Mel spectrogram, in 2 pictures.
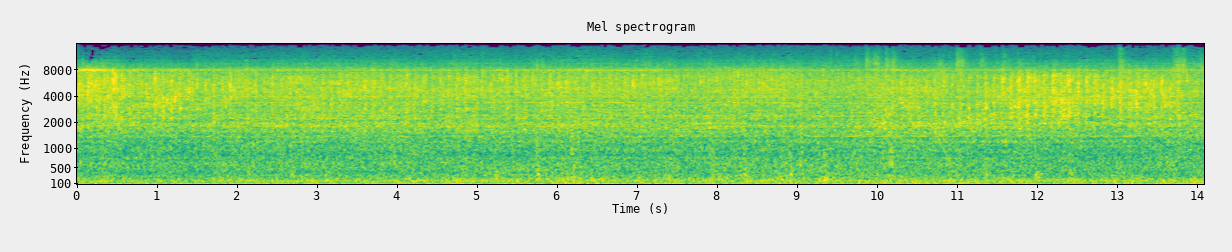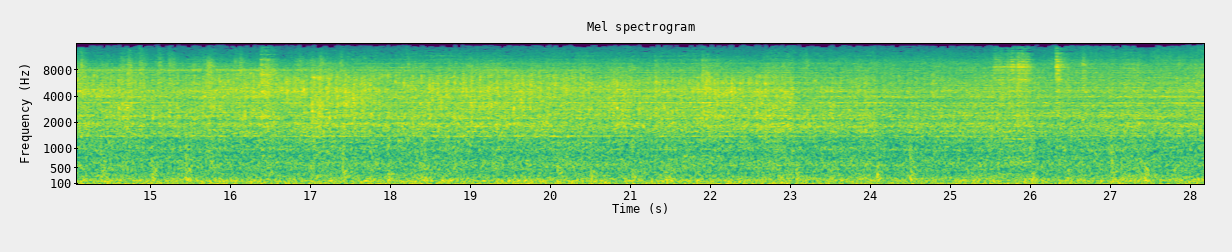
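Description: Freight train of covered hopper cars rolling past close by: a loud, steady rumble of steel wheels on the rails, with light clicking of wheels over the track near the end.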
